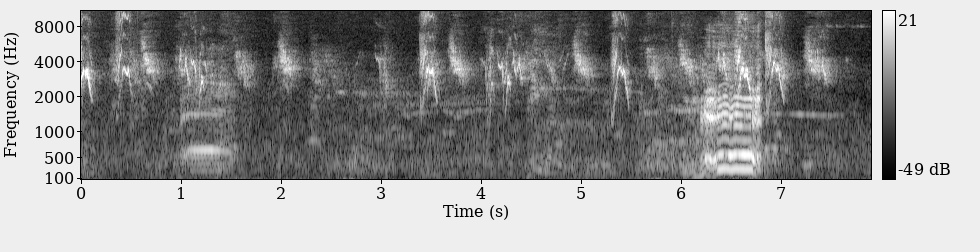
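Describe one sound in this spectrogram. A chicken clucks and squawks nearby.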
